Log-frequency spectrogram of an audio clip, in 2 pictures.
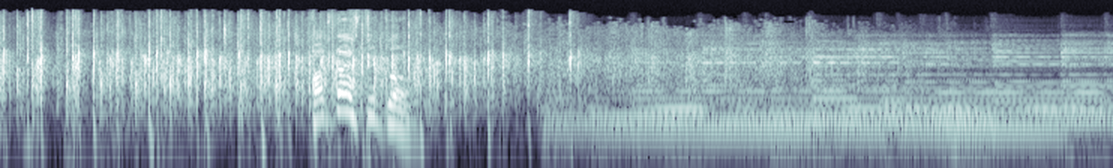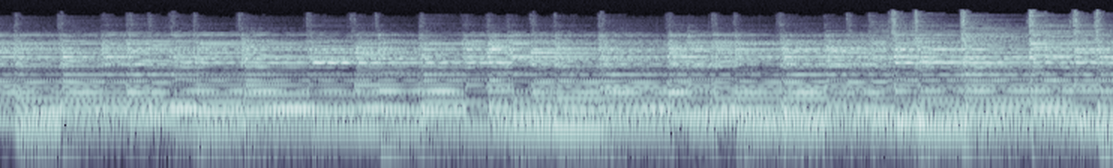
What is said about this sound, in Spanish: Un fuerte aplauso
